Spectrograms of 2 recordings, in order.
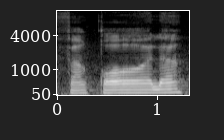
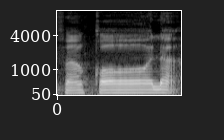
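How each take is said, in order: The two takes are said the same way.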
